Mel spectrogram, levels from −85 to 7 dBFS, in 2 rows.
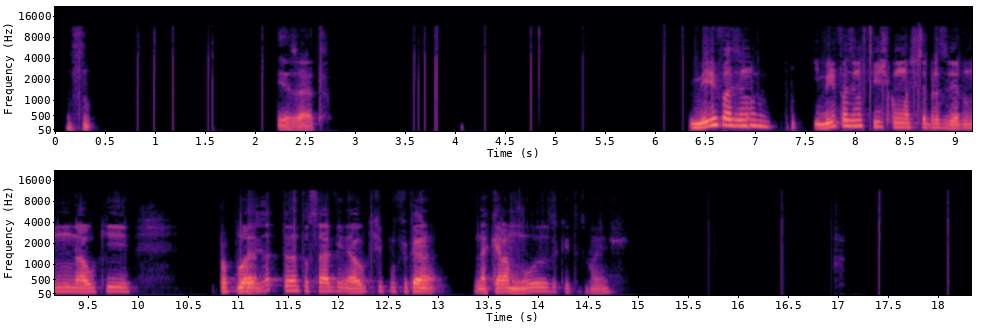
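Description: From the start the speech sounds rough and grainy, with noise filling the gaps between harmonics and a top end that feels thin and somewhat synthetic. That's the signature of low-delay AAC compression, likely AAC-ELD at something like 32 kbps. Its short frames don't resolve pitch harmonics well, so at a bitrate this low the damage is plainly audible all the way through.

On top of that, from 0.12 s to 18.33 s there's a steady stream of word clock ticks, roughly fifty a second and around a thousand in total. They're sharp little clicks that vary in strength. The receiving device is running on its own clock, about 1000 ppm off the sender's, so every time the two slide past each other a sample gets dropped or repeated. That points to a single sample slipping at each tick.

Then come the AAC frame losses with concealment. At 3.91 s about 60 ms goes missing, which fits three lost frames, and at 6.91 s about 40 ms. 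Each sounds like a short smeared, noisy patch where the decoder is filling in from the last good spectrum. At 11.07 s it's worse: 140 ms lost, scattered over about 200 ms, with the longest run around 70 ms, so you get a stretch of phasey, broken-up sound. At 16.97 s 160 ms is lost across about 280 ms in shorter runs of up to about 40 ms, which makes it a string of short smeared patches rather than a fade.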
